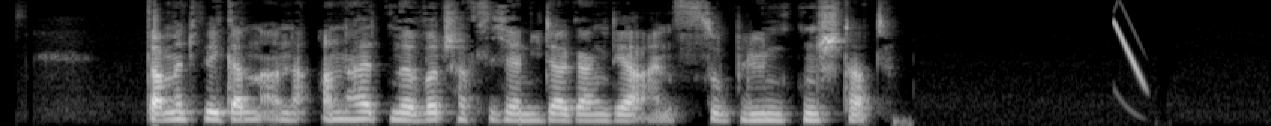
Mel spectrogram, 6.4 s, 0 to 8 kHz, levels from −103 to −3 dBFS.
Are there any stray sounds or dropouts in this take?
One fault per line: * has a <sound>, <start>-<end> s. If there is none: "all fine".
* has a chirp, 5.6-5.7 s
